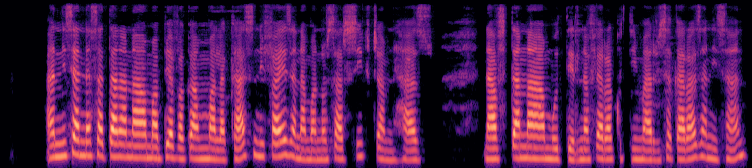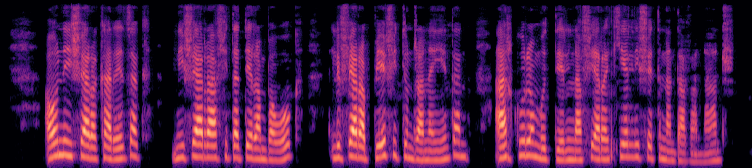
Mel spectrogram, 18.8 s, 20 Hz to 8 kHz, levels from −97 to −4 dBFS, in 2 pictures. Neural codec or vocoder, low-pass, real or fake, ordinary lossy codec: codec, 16 kHz, 16 kbps, FreqCodec, larger model; 7.2 kHz; fake; AAC, 48 kbps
